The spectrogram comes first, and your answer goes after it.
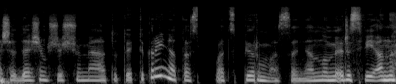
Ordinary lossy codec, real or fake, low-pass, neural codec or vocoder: Opus, 24 kbps; real; 14.4 kHz; none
